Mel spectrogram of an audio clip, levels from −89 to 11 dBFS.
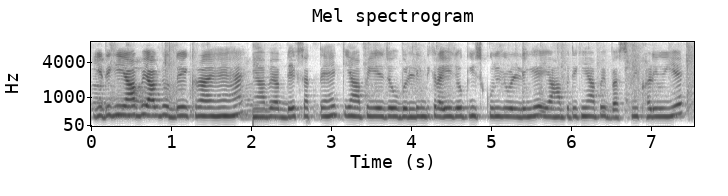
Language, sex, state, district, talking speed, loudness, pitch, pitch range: Hindi, female, Uttar Pradesh, Ghazipur, 300 wpm, -22 LUFS, 270 Hz, 265-285 Hz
